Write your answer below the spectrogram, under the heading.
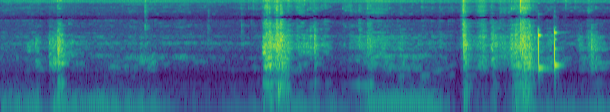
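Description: Diesel engines of a backhoe loader and tractor running steadily under a series of irregular hard knocks and clatters as soil and stones from the backhoe bucket drop into the tractor's metal trolley. The loudest clatter comes about five seconds in, with a brief metallic ring.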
